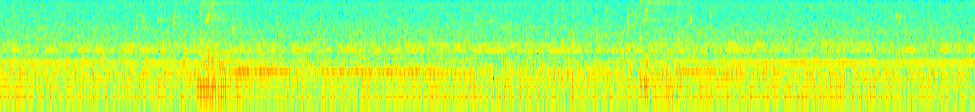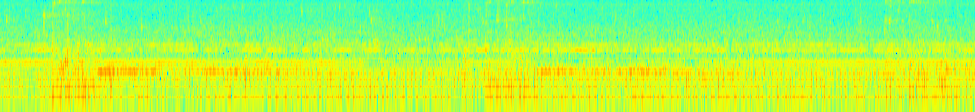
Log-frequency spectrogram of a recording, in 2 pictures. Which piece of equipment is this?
pump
